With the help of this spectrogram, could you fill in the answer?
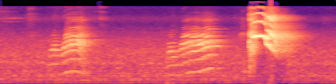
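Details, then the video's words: Pet parrot, said to talk and call "mummy" and "papa". Two nasal, speech-like harmonic phrases about a second apart, then a sudden loud, grating squawk. "मम्मी पापा बोलता तोता"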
